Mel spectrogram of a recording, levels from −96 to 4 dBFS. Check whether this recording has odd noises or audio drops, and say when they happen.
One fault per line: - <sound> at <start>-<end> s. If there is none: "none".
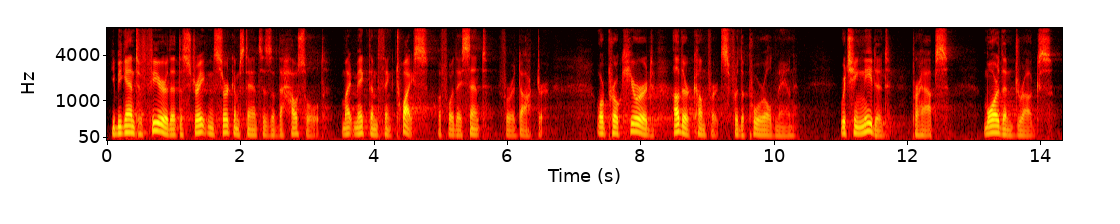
none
